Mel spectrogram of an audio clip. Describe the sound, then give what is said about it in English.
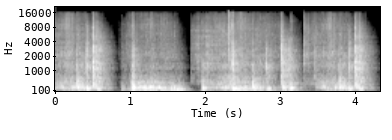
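Chairs dragged and scraped across a wooden floor as people move them into a circle in the middle of the room, in four or five overlapping bursts, with rough grinding scrapes and low knocks, fairly loud, with no talking. “Well, everyone put your chairs in a circle in the middle of the room, and I'll start calling the ghosts.”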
